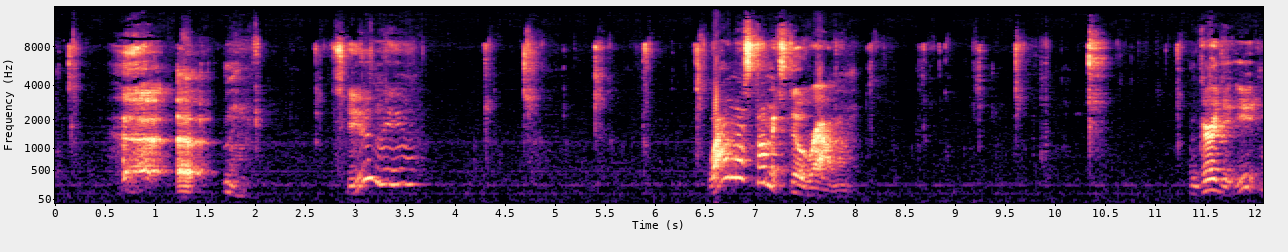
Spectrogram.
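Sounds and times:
man burping: 0:00.6 - 0:02.0.

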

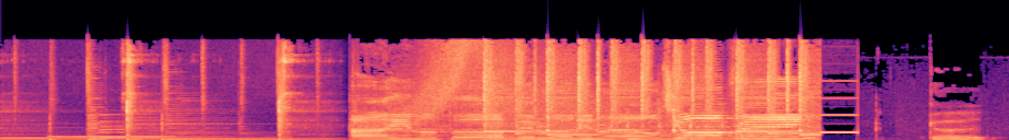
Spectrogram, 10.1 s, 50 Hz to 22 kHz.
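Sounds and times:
music: 0:00.0 - 0:08.2.

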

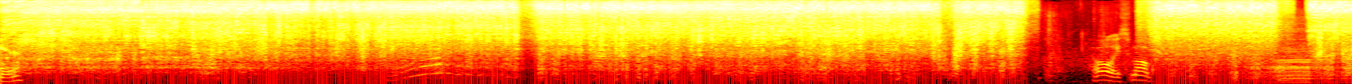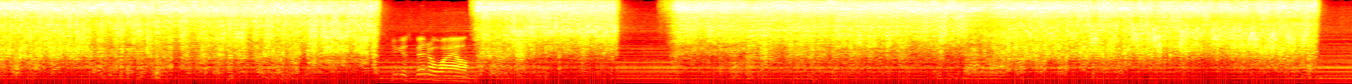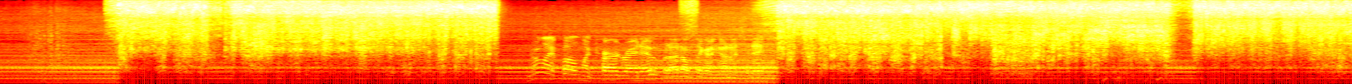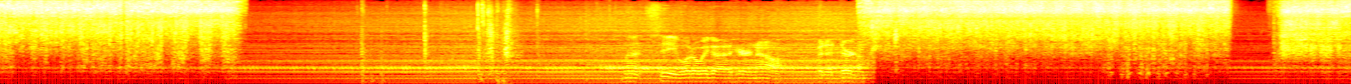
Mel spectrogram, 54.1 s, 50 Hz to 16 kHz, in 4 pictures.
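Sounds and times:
compressed air hissing: 0:00.0 - 0:10.4, 0:11.4 - 0:17.4, 0:18.2 - 0:26.8, 0:28.1 - 0:32.1, 0:33.8 - 0:43.0, 0:49.2 - 0:54.0.

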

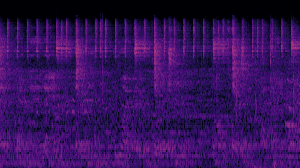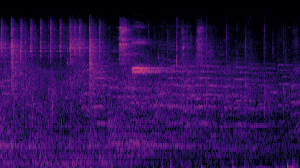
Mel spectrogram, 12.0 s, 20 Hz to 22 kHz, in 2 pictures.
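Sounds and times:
referee's whistle: 0:08.6 - 0:09.2.

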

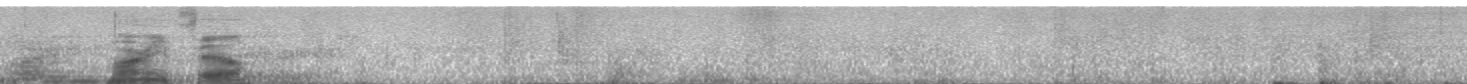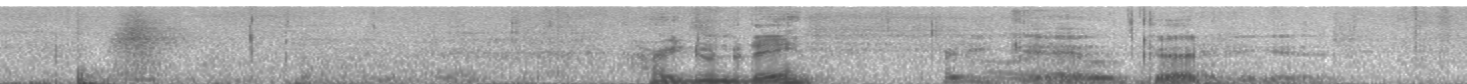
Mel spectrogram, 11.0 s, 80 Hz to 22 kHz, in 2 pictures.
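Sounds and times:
low rumbling: 0:00.0 - 0:11.0
dull thumps: 0:01.1 - 0:08.5.

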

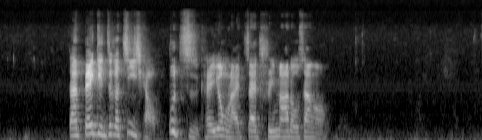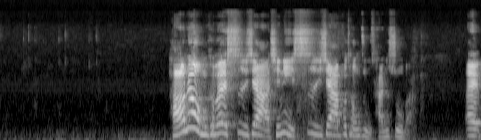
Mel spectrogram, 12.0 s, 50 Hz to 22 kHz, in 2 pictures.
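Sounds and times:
low steady hum: 0:00.0 - 0:12.0
computer mouse clicks: 0:04.4 - 0:07.4.

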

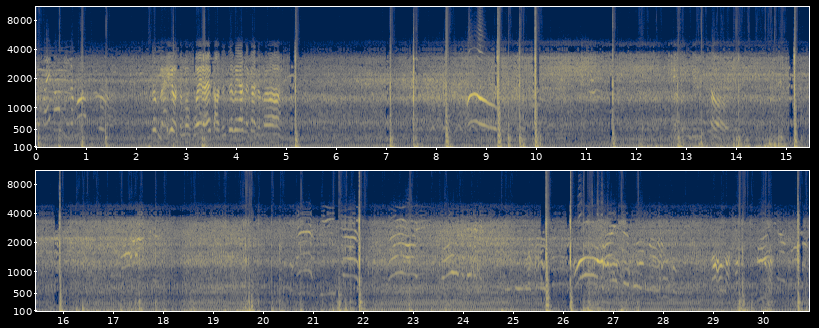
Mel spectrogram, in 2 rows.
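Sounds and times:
sharp knocks over bumps: 0:00.0 - 0:05.5, 0:06.9 - 0:10.4, 0:11.4 - 0:27.8, 0:29.0 - 0:30.9
atv engine rumble: 0:00.0 - 0:30.9
wind buffeting microphone: 0:00.0 - 0:30.9.

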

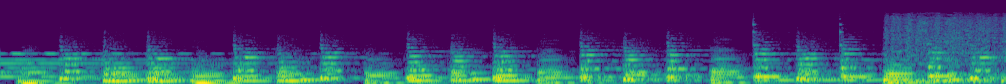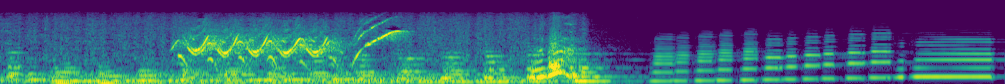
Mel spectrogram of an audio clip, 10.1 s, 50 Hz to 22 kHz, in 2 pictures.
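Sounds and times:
cartoon soundtrack music: 0:00.0 - 0:10.0
warbling wobbling tone: 0:05.0 - 0:08.2
quick rising whistle: 0:05.9 - 0:07.3.

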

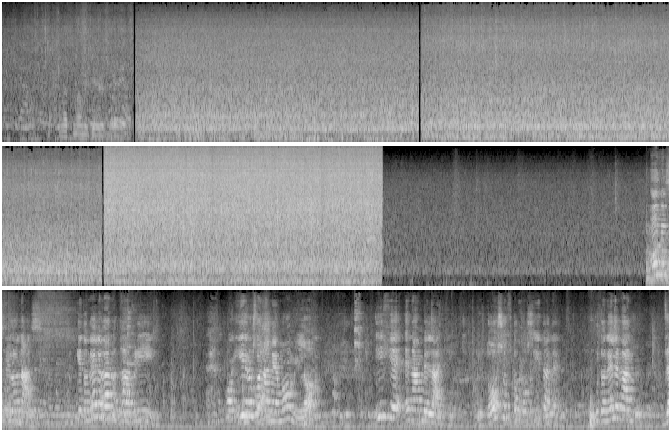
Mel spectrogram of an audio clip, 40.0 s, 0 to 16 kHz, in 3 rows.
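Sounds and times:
running water rushing: 0:00.0 - 0:22.2.

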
